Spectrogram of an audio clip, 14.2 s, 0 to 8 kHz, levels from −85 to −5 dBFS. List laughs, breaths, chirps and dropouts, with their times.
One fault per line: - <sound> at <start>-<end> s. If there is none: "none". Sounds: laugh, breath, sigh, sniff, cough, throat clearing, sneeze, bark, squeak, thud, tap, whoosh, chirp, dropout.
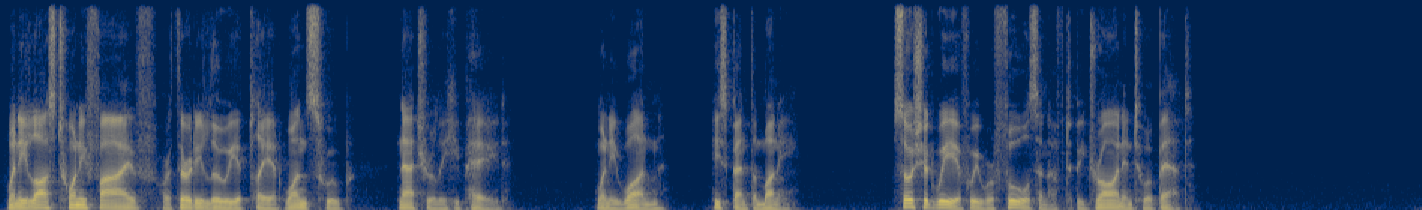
none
